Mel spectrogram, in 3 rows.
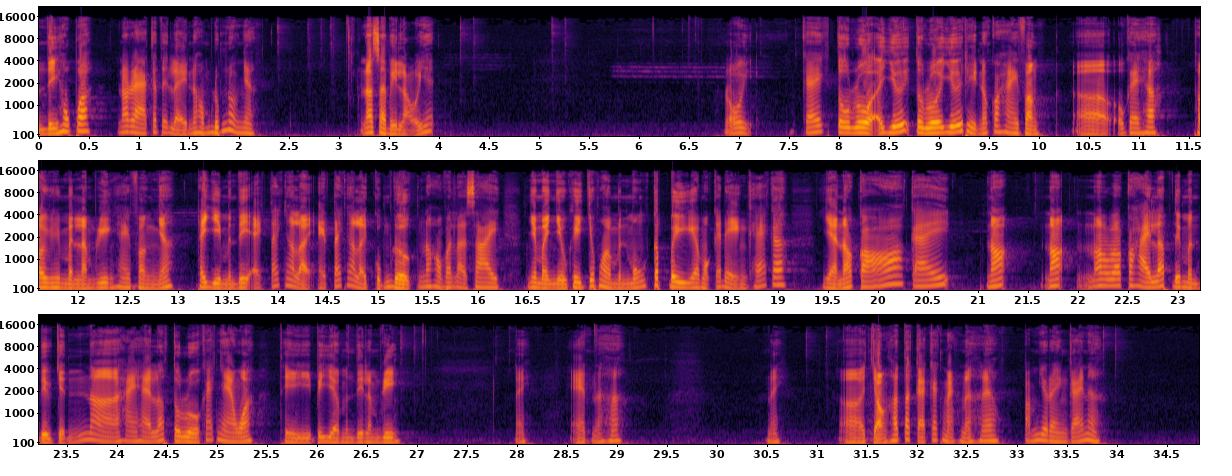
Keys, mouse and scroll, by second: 2.7 ctrl+shift+g, 3.5 middle click, 4.1 scroll down 1, 4.6 F4, 4.9 middle click, 5.1-5.8 scroll down 2, 5.1 F4, 5.8 middle click, 7.5 click, 8.6 F4, 10.8-11.9 scroll down 1, 11.9-12.8 scroll up 1, 15.1 F4, 16.1-16.5 scroll down 1, 16.5 middle click, 16.9 alt+middle click, 17.3-17.8 scroll down 1, 19.5 scroll up 1, 19.8 alt+middle click, 21.2 alt+middle click, 22.8 middle click, 24.6 scroll up 1, 24.8 F4, 26.0 scroll up 1, 26.1 F4, 26.7 scroll up 1, 26.8 F4, 27.8 click, 29.5-30.7 middle drag, 31.1 ctrl+a, 32.0 F2, 32.7 click, 33.5-33.8 scroll up 1, 33.8 F2.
